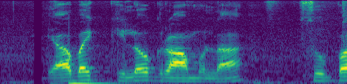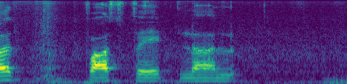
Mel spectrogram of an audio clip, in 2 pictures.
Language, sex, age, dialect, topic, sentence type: Telugu, male, 25-30, Telangana, agriculture, question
